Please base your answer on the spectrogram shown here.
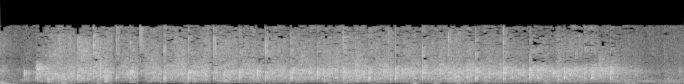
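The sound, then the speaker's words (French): Applause from a meeting confirming an election by acclamation, a dense, even wash of clapping that begins abruptly and holds steady for several seconds before tapering slightly, with no speech. “the Commission may wish to confirm its election by acclamation.”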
